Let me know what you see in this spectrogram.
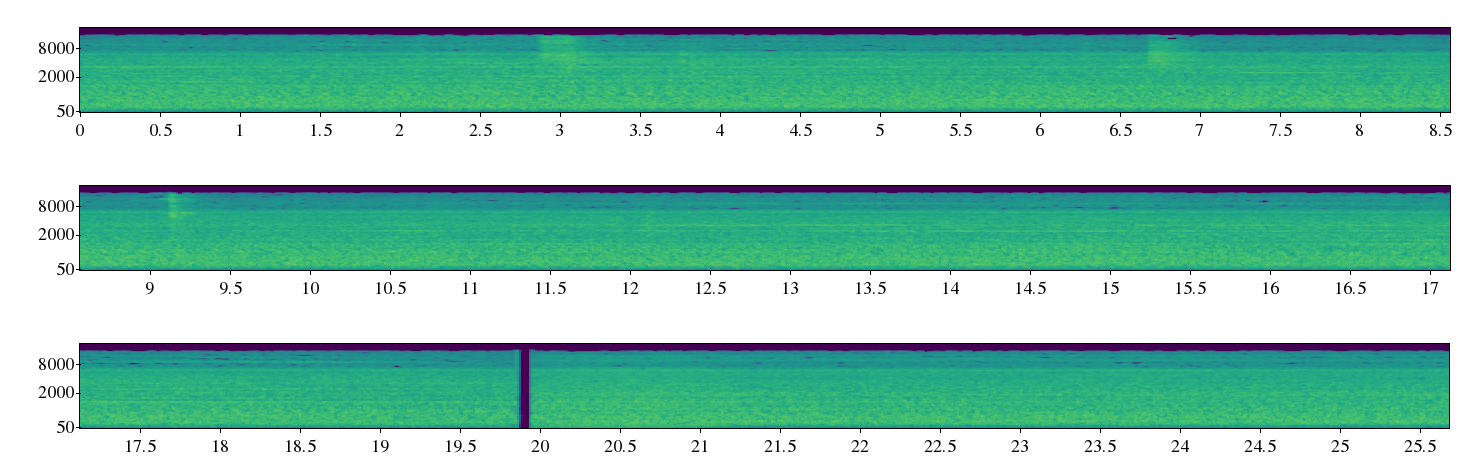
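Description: A train running steadily at a station platform: a continuous mechanical drone with a few faint high squeaks. The sound cuts out for an instant about twenty seconds in.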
